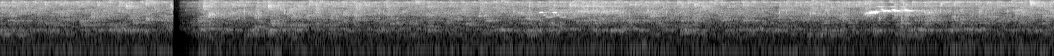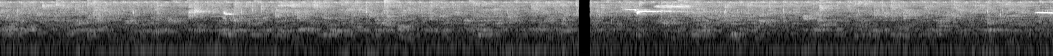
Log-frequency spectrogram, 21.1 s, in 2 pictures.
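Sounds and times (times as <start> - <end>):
bird chirping: 5.3 - 6.2, 8.6 - 9.4, 12.4 - 13.5, 16.7 - 17.5.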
